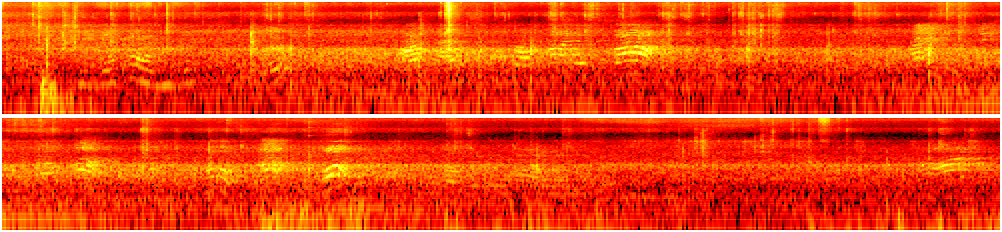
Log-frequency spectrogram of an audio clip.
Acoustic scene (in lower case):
residential area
